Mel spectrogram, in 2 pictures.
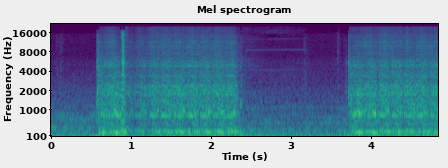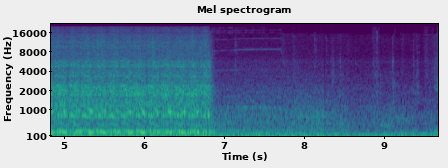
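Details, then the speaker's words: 1996 Toyota Tacoma 3.4 that won't start after lying on its side: two long bursts of steady cranking, about three turns a second, with one pop and no catch. There is spark and compression sounds good; owner suspects the timing belt jumped a tooth. "I mean, it sounds like it's in time though. Like, it sounds like it's making good compression. I guess it could be like a tooth off or something. Like maybe the belt jumped."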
